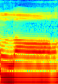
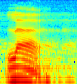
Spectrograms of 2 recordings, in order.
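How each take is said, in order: First: The sound is heavy, with a rounded vowel. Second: The sound is light, with an open vowel. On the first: The speaker calls it wrong. "Jangan lo" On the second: The speaker calls it right. "dibaca tipis"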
